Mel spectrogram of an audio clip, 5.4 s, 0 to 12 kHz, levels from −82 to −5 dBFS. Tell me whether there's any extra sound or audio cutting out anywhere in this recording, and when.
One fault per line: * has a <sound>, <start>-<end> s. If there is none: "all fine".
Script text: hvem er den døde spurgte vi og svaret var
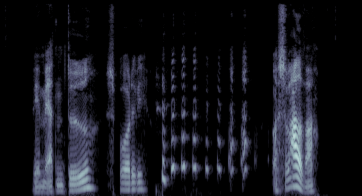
* has a laugh, 2.3-3.9 s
